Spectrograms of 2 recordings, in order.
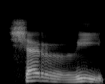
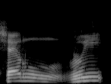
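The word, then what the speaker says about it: شَرِّ: Syarri di sini walaupun ada tasydid tapi lihat dia bertanda kasrah sehingga dia dibacanya tipis saja terakik ya. Syarri, tidak syaruri, syaruri apalagi di-combine misalnya syaruri, tidak juga ya, agak susah ya.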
